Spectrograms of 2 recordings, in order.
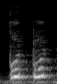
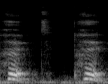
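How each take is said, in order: First: "put" with a tight Vietnamese "u"; clipped Vietnamese-style "put"; mispronounced put. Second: "put" with short relaxed vowel near "ư"; English "put", vowel loosened toward "ư"; correct put. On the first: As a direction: say "put put" wrongly like "pút". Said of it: "nó không đọc là". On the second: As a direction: say "put" as lax "pʊt". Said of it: "mà nó là âm ư". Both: Shown as a demonstration.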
